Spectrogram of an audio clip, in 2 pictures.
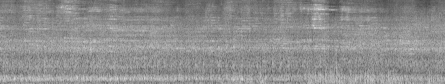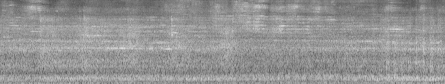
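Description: Double-stack intermodal freight cars rolling past, making a loud, steady rumble of steel wheels on rail. Light high-pitched wheel squeals come now and then, most clearly around ten seconds in.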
